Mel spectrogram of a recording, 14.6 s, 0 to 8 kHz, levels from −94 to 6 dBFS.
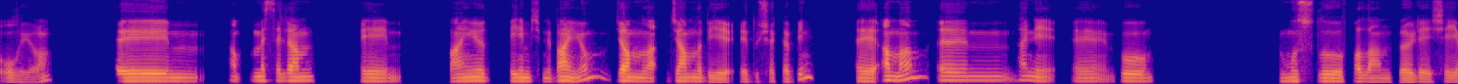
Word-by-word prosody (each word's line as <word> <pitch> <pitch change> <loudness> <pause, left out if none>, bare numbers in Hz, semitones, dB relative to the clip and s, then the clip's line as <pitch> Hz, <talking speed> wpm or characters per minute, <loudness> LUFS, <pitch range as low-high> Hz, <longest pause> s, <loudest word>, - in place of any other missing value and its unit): oluyor. 100 - -7 0.7
Emm, 125 -1 +5 0.3
a - - -5
mesela, 130 0 +1 0.5
emm, 115 - 0 0.5
banyo 125 +3 +3 0.2
benim 120 0 +2
şimdi 110 -3 -10
banyom 160 - +3
camla 125 -4 +5
camlı 120 -1 +1
bir, 100 -1 0
eee, 100 0 -7
duş - - -12
kabini 185 - -3 0.7
ama, 180 - +3
ımm, 140 0 -1
hani, 145 -4 -2 0.2
eee, 115 0 -5
bu 120 -1 +1 1.3
musluğu 115 -1 0
falan, 105 -1 -1
böyle, 100 -2 -1
şeyi, 105 +2 -4
120 Hz, 100 wpm, -26 LUFS, 115-135 Hz, 1.3 s, Emm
